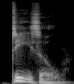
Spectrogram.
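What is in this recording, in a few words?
"diesel", English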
